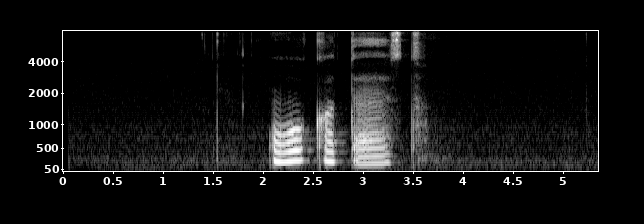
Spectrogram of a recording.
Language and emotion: Russian, sad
